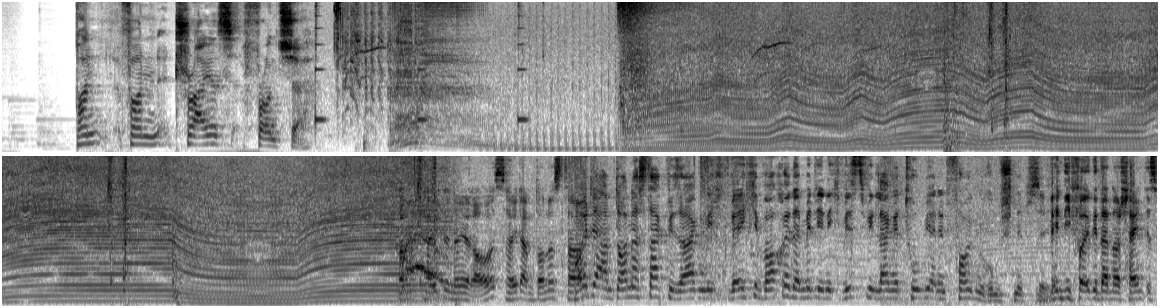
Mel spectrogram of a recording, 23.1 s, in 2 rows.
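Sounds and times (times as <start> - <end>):
speech: 0.8 - 3.2, 16.0 - 23.1
motorbike engine revving with a buzzy exhaust note: 3.4 - 16.3.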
